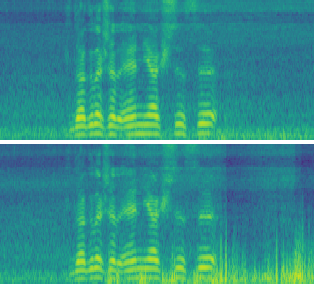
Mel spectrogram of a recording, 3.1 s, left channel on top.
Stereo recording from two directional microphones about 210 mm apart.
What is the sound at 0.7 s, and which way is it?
Speech, 15° left (ahead or behind).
